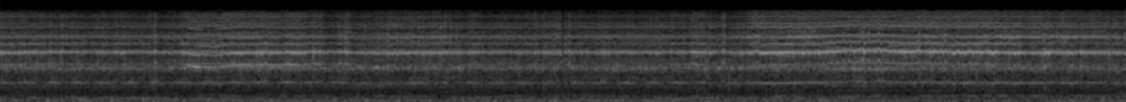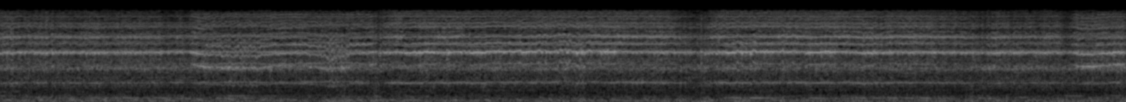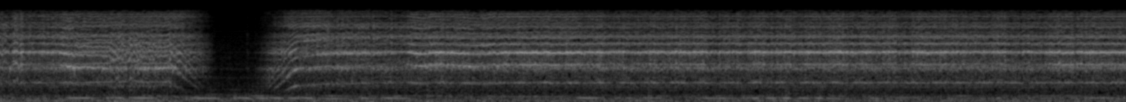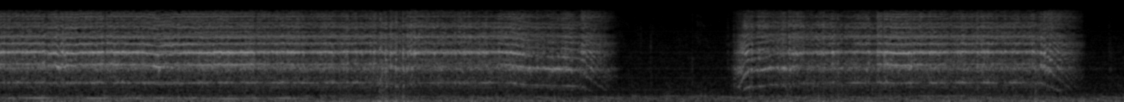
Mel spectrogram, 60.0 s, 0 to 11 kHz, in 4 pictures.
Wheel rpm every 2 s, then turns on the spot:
170, 160, 160, 170, 170, 160, 160, 170, 170, 160, 160, 170, 160, 160, 160, 160, 60, 140, 170, 170, 170, 170, 170, 170, 170, 160, 90, 60, 160, 100.
none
